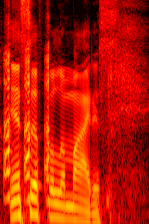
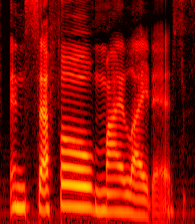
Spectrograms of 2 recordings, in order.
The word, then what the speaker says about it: encephalomyelitis: Okay, and acute disseminated encephalomyelitis. Damn, how you say that? Encephalomyelitis. Close. How you say it? Encephalomyelitis.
